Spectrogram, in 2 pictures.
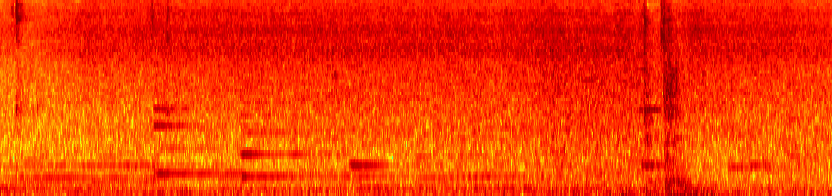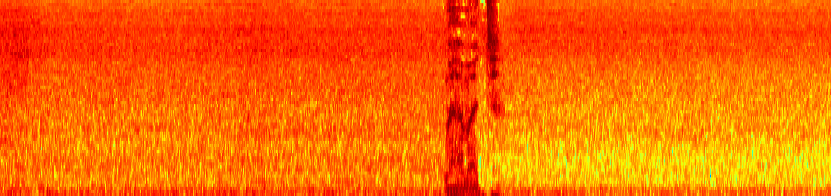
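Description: Soft background score with a few sustained notes fading out within the first few seconds, leaving a steady hiss-like noise. A brief louder sound comes up shortly before the ten-second mark.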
